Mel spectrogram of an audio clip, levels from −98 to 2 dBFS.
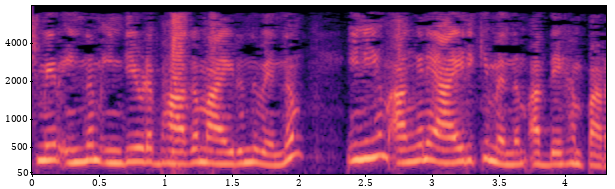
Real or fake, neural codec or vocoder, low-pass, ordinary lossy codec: real; none; 7.2 kHz; MP3, 48 kbps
